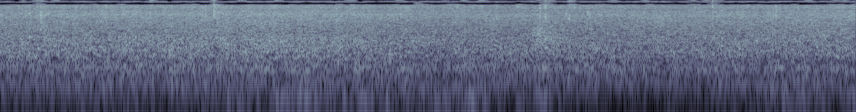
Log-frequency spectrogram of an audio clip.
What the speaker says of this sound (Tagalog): Inabot kami ng ulan mga kabayan.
